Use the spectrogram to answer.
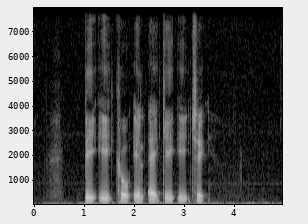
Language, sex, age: Danish, male, 25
